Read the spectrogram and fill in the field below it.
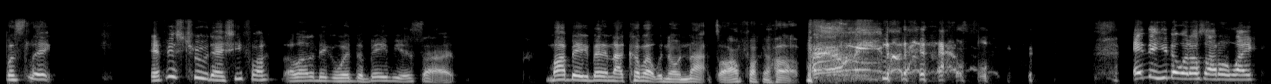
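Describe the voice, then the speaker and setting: A man co-hosting a casual podcast, talking in animated bursts that swing between loud outbursts and low mumbles. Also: a little fast, no echo. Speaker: podcast co-host.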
